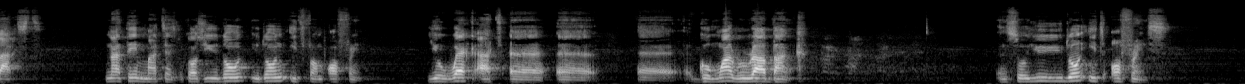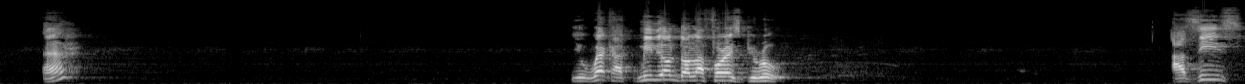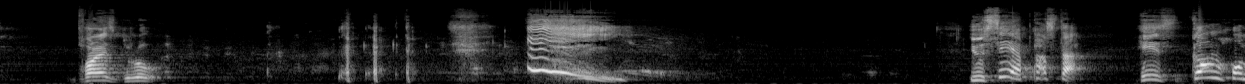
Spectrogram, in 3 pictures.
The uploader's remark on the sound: Preached at the FLOW Service.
